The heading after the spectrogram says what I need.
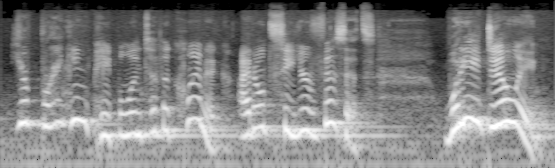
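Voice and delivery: a lightly voiced irate boss; mock boss scolding. Boss scolds her about clinic visits, mock angry.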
